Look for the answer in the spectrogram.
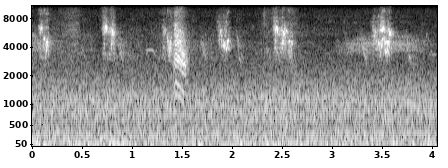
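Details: Parent Eurasian tree sparrows outside a nest box, urging their 17-day-old nestlings to fledge: short, sparse, high chirps spaced irregularly over faint steady background hiss.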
